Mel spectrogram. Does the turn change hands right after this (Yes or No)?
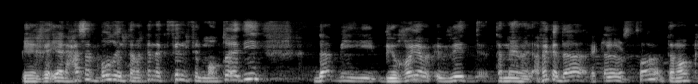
No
